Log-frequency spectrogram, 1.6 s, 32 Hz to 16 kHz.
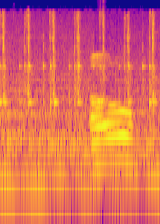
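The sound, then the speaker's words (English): A game show countdown clock ticks steadily, about four quick ticks per second, timing 60 seconds for a contestant to answer questions. A brief voiced sound rises over it partway through, and the ticking carries on without a break. “Clock starts now.”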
